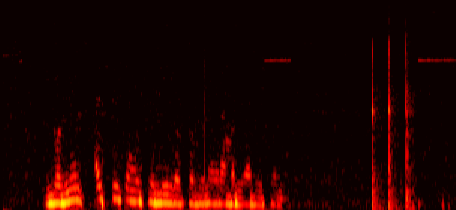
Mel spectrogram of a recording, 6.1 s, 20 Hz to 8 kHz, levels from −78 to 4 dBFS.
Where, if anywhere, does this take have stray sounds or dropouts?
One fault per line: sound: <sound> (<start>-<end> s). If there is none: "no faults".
sound: thud (5.0-5.6 s)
